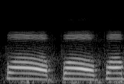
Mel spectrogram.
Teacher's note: प बोलते वक्त ओट का यूज हो रहा है तो प वर्ग प प प बोलेंगे तो हम लिप्स जो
